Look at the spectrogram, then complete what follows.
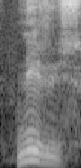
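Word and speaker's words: nævus: Alors ça s'écrit N-A-E collé V-U-S, ça se prononce, vous l'avez bien prononcé, Yves Névus.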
